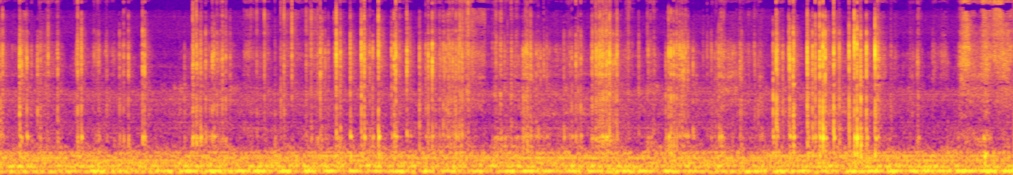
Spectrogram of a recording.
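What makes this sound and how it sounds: Long painted nails tap and scratch along the ridges of blue-and-white ribbed plastic party cups, hollow and empty and seemingly stacked, held close. Quick, light, clicky taps and raspy scratches run steadily throughout over a low, constant hum.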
